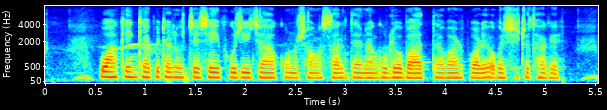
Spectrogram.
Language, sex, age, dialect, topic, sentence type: Bengali, male, 25-30, Standard Colloquial, banking, statement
